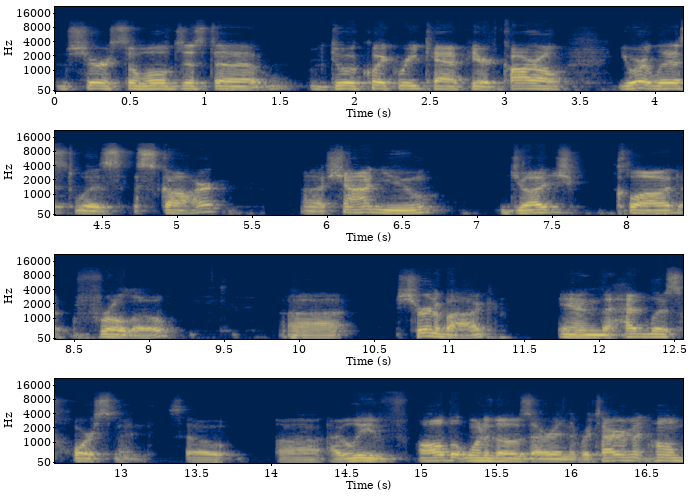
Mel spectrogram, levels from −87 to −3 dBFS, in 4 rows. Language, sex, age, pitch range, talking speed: English, male, 30-49, 110-135 Hz, 145 wpm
